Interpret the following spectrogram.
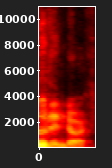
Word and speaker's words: Ludendorff: Is it Ludendorff? Am I pronouncing correctly? Ludendorff, yeah.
